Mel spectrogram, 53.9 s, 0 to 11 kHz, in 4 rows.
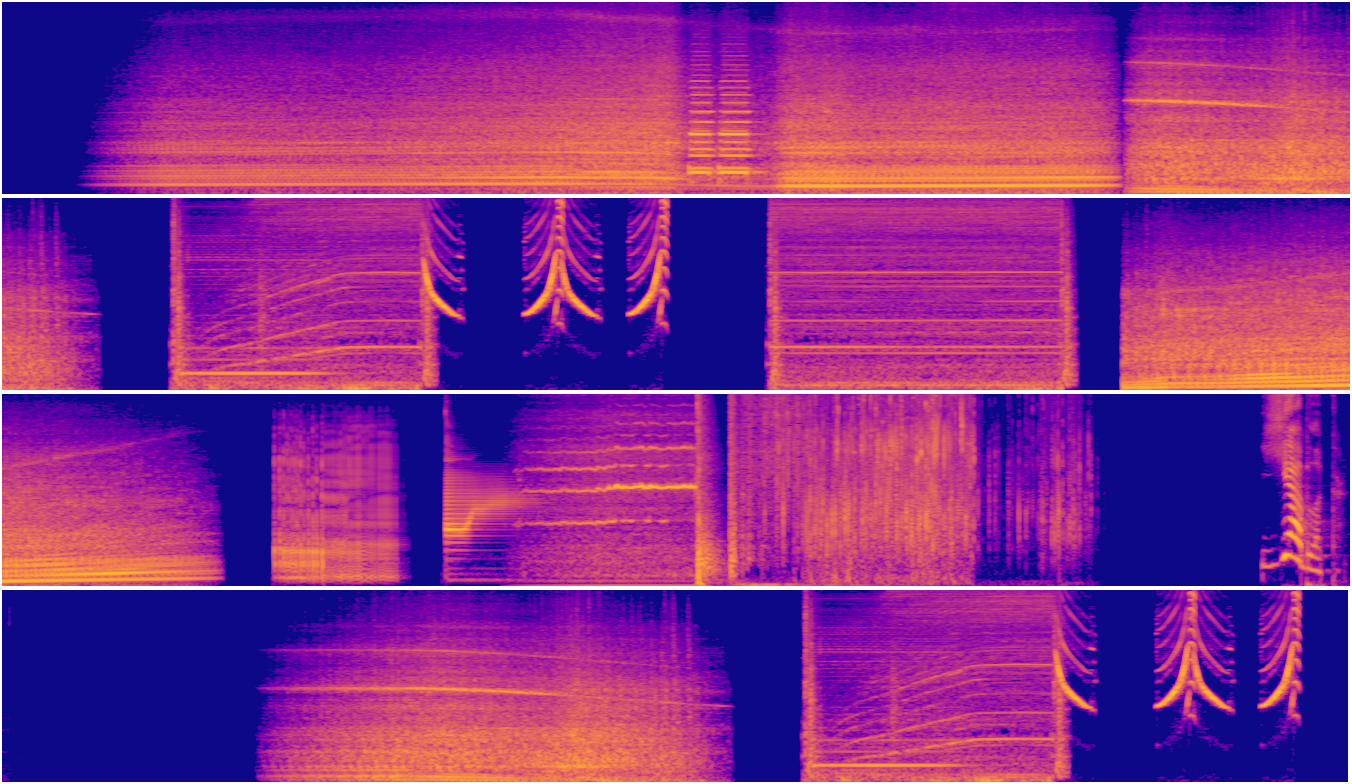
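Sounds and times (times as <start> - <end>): pulsed honk: 6.8 - 7.8
cartoon toy truck engine hum: 15.2 - 18.0, 43.1 - 47.7, 48.5 - 51.4
springy cartoon boings: 31.4 - 32.4, 52.0 - 53.4.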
